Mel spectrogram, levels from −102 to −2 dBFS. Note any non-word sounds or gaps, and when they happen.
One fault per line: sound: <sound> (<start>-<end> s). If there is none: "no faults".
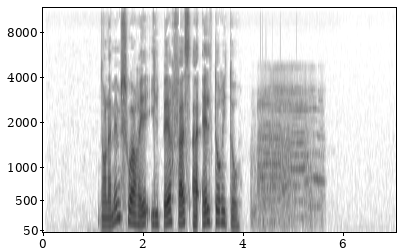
sound: squeak (4.1-5.7 s)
